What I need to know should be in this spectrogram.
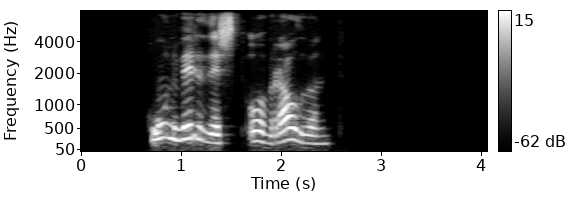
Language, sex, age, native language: Icelandic, female, 40-49, Icelandic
